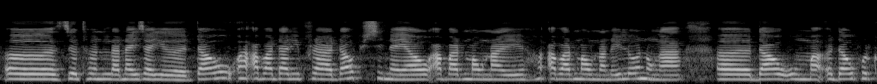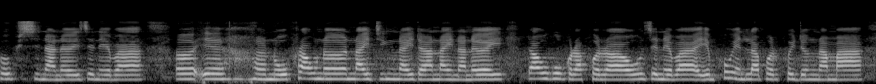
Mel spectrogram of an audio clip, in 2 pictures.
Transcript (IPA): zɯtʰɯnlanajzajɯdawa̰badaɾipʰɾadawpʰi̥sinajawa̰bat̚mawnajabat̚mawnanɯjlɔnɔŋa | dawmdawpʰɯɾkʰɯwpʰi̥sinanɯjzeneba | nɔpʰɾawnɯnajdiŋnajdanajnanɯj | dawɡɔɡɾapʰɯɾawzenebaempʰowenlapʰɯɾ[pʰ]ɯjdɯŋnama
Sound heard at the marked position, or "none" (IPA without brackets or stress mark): pʰ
